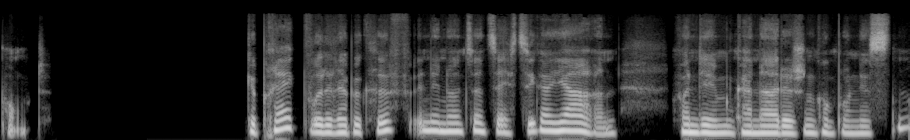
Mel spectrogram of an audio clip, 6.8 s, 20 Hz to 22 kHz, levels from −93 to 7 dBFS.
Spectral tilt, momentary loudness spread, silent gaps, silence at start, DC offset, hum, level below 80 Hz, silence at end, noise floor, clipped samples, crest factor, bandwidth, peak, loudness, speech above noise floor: -5.5 dB/octave; 10 LU; 0.43-1.11 s; 0.05 s; under 0.1%; none; -62 dBFS; 0 s; under -90 dBFS; under 0.1%; 12 dB; 15.5 kHz; -6 dBFS; -18 LUFS; over 73 dB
